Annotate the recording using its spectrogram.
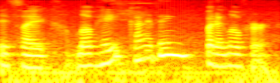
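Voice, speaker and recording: An animated woman's voice, fairly low in pitch, with audible room echo and noticeable background noise. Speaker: orchid hobbyist vlogger. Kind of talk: casual vlog talk to camera. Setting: outdoors on patio. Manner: variable volume, sometimes quiet.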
